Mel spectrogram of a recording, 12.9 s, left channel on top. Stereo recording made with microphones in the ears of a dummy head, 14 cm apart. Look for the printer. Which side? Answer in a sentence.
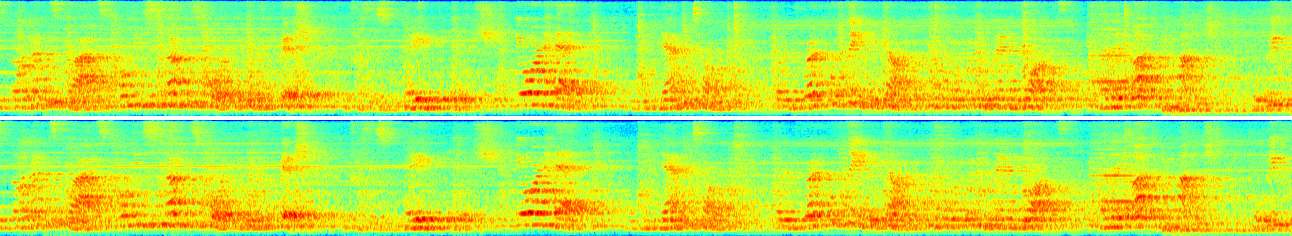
In this clip you hear the printer on the left.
